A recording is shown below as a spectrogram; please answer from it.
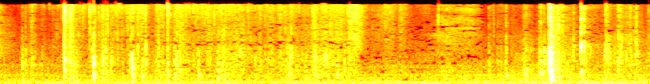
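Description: Hands unwrapping and opening a cardboard trading-card hobby box: faint rustling and crinkling with scattered small clicks, and a sharper click near the end as the lid comes open.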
